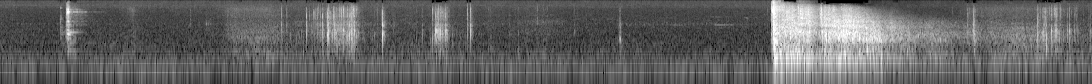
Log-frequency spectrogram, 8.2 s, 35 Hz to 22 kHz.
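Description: A Pedersoli Rolling Block .45-70 rifle fired with a 54-grain powder load gives one sharp, loud close blast with a ringing, decaying tail near the end, preceded by quiet handling clicks and rustles.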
